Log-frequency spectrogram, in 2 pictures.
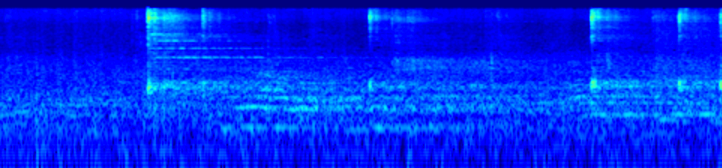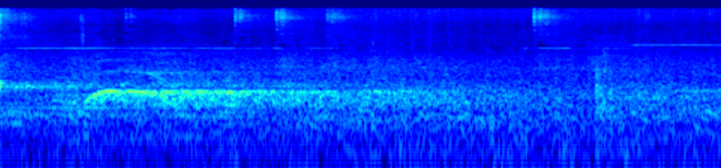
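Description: Fencing blades clash and click sharply.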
